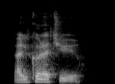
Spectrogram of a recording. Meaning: tincture
- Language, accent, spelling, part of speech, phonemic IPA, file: French, France, alcoolature, noun, /al.kɔ.la.tyʁ/, LL-Q150 (fra)-alcoolature.wav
